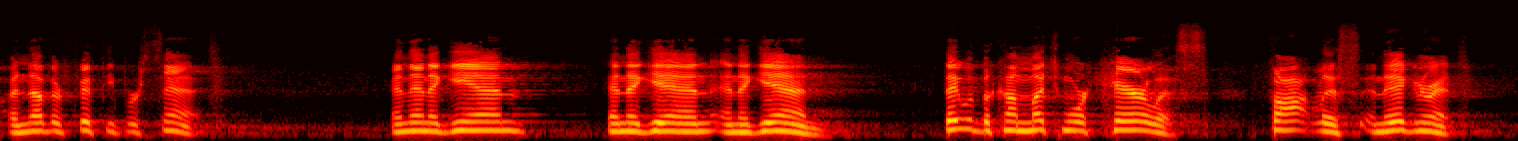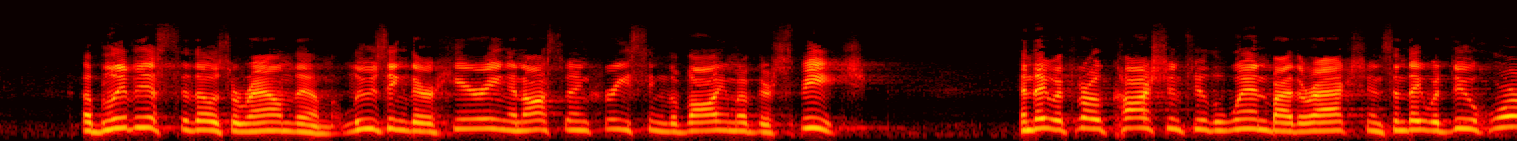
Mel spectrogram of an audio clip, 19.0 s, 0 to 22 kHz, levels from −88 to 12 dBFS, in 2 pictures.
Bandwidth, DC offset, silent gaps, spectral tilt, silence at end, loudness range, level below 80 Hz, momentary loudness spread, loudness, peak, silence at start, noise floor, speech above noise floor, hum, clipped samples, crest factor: 10 kHz; under 0.1%; none; -5.5 dB/octave; 0 s; 3 LU; -78 dBFS; 10 LU; -26 LUFS; -10 dBFS; 0.05 s; -71 dBFS; 44 dB; none; under 0.1%; 18 dB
